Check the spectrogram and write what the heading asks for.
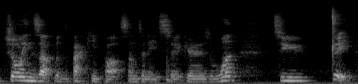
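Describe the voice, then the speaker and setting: A man's voice: mid-range voice, normal speed, darkish tone, slight background noise. A man leading an online singing lesson, counting in and singing lines to demonstrate. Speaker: choir leader. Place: home room. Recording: roomy, distant mic with backing music.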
